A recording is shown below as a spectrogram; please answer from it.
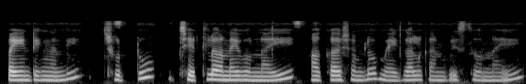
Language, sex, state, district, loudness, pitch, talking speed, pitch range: Telugu, female, Andhra Pradesh, Annamaya, -22 LUFS, 205 Hz, 100 wpm, 200-245 Hz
